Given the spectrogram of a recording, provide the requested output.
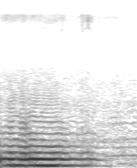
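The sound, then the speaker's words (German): A steady, droning buzz of countless bumblebees and honeybees collecting nectar on purple lavender blossoms, loud at first and then easing slightly, with no voices present. “Doch du gehst weiter und hörst ein intensives, gleichmäßiges Summen. An den lila Lavendelblüten sammeln unzählige Hummeln und Bienen den Nektar.”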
